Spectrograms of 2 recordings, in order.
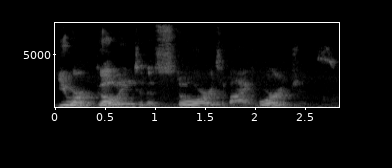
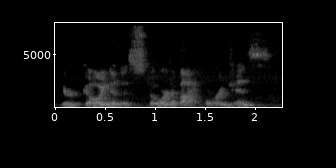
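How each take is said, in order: First: Falling tune at the end; plain statement, slow. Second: Rising tune at the end; asking, rise at the end; question. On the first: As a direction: say it flat and final, going down on oranges. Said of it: "Here's sentence number one". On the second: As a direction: lift the voice on oranges as a question. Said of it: "sentence number two". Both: Shown as a demonstration.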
